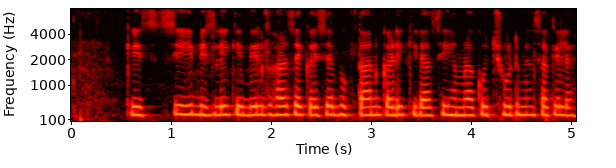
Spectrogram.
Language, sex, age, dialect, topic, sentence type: Magahi, male, 36-40, Western, banking, question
